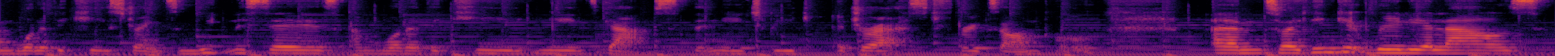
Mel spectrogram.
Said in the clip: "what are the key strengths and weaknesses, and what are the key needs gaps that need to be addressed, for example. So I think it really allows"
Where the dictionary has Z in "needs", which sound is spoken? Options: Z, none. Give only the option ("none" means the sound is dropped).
Z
